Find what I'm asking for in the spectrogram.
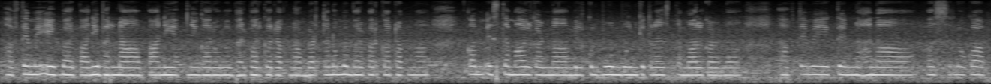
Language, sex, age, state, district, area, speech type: Urdu, female, 30-45, Uttar Pradesh, Aligarh, rural, spontaneous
